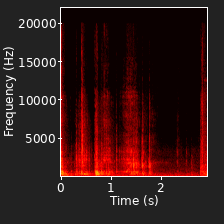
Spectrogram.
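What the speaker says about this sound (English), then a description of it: "lift that presser foot, and remember we're just going to do a straight stitch all the way across" A sewing machine runs a straight stitch and a back stitch on a knotted headband, heard close up as short bursts of rapid mechanical clatter with brief pauses between them.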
